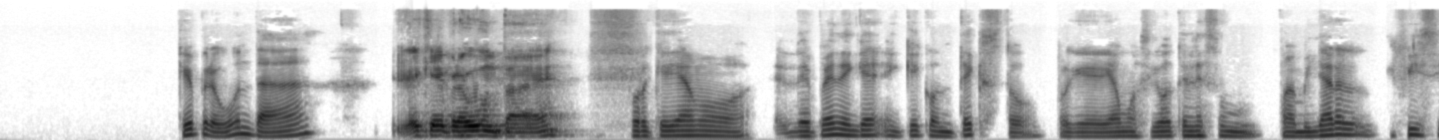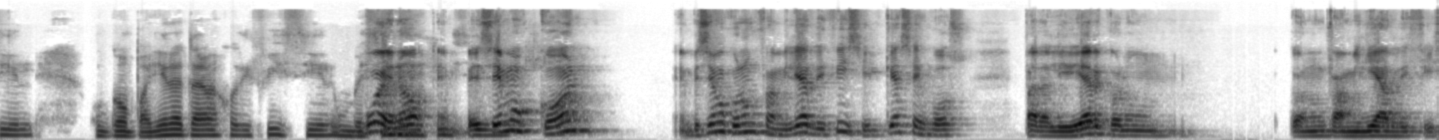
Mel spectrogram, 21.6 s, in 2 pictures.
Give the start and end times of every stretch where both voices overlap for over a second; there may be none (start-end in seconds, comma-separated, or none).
13.4-14.7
